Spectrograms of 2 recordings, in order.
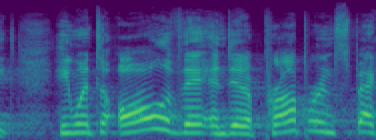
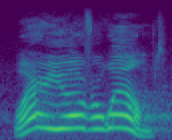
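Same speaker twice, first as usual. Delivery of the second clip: probing question; 7 semitones higher than usual. Retold or imitated. Self-questioning in dialogue.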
